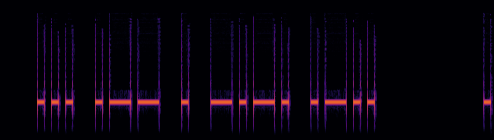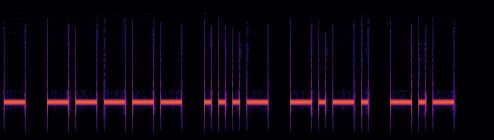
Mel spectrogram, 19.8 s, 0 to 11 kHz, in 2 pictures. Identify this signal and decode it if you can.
Morse code, heard as a keyed tone, about 8 wpm, 800 Hz. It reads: SWECL A0VCK
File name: LEZIONI / 6 PKX0 / 6 PKX0 8wpm 3341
